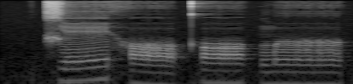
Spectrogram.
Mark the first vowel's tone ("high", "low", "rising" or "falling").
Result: rising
